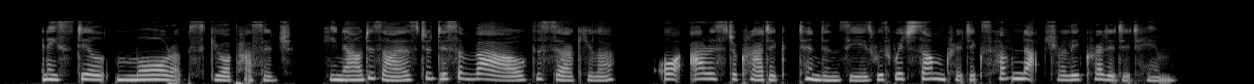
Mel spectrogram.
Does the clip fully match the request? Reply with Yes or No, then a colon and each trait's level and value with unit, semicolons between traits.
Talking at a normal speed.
No: slow, 115 wpm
